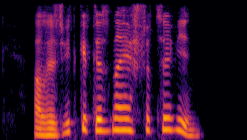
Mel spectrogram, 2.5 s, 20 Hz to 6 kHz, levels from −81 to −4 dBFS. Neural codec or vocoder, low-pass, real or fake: codec, 16 kHz, 4.8 kbps, FACodec; 5.4 kHz; fake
